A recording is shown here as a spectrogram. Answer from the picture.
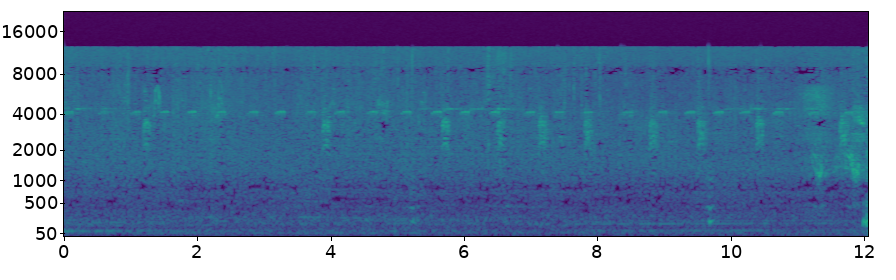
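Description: Faint outdoor ambience: an insect chirping in short, repeated pulses over a low, steady rumble.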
